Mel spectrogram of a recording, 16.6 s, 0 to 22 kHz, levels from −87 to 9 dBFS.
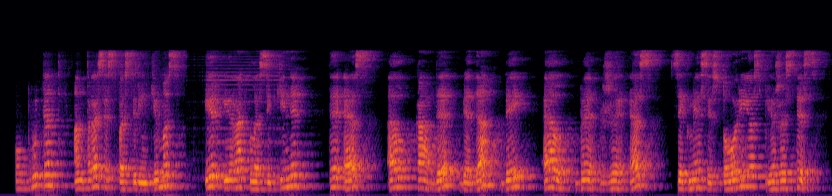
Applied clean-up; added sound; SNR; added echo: neural separator model SepFormer DNS4.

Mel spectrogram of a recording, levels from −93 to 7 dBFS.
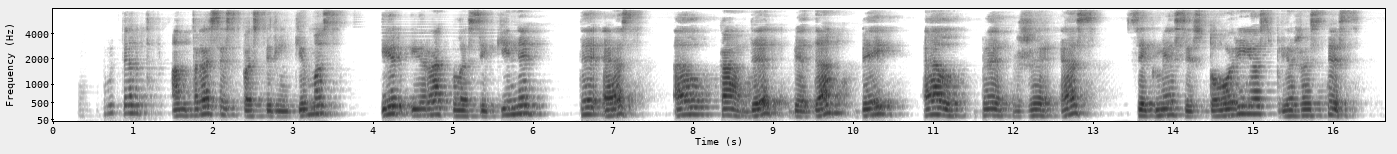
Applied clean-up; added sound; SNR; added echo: neural mask model DeepFilterNet 3.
